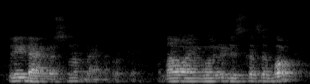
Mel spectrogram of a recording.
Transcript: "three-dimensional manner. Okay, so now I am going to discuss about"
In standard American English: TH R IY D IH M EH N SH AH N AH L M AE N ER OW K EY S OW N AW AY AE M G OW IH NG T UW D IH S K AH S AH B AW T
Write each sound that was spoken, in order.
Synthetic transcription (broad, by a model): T R IY D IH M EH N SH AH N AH N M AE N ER OW K EY S OW N AW AY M G OW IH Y T UW D IH S K AH S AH B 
